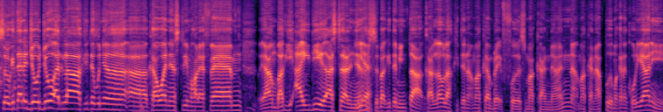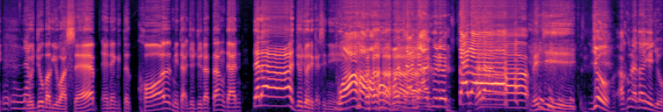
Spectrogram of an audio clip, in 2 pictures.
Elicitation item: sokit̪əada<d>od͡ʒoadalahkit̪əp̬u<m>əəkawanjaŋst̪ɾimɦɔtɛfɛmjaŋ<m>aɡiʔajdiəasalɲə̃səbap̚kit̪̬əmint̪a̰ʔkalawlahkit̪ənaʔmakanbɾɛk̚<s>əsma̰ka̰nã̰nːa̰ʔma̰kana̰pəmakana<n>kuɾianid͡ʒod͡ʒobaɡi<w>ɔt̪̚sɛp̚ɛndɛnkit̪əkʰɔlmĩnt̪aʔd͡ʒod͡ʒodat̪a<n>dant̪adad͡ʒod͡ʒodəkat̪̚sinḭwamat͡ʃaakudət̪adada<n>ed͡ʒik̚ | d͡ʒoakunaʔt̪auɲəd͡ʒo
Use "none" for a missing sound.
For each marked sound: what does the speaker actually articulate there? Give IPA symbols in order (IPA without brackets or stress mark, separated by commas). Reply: d͡ʒ, ɲ, b, f, n, w, ŋ, m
